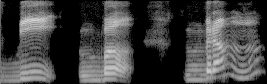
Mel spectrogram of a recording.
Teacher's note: you should not say bh. You should say b. It is not bh. It is b.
